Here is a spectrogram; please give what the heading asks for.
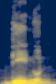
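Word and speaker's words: دِين: Dan yang ingin saya tutup pertemuan ini, agama itu dalam bahasa Arab dinun. Hutang itu dalam bahasa Arab dainun. Jadi hurufnya sama, tapi beda cara bacanya.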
